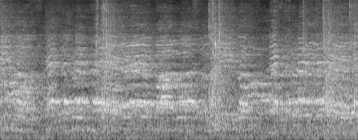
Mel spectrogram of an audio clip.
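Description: A group of young voices chanting a cheer together in unison, in a sing-song way, with a few sharp claps or stamps.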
